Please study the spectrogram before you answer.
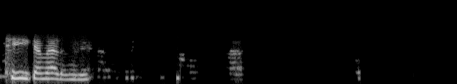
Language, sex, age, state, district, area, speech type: Dogri, female, 18-30, Jammu and Kashmir, Samba, rural, conversation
